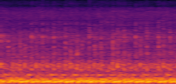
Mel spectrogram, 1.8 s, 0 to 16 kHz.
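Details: Salvage-auction wrecked 2013 Harley-Davidson Heritage Softail, idling while seats are fitted; deep, even lumpy V-twin beat, steady with no clatter or knock. Exhaust sounds real good, normal idle.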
